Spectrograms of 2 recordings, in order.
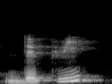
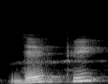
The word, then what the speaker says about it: depuis: Don't pronounce this S, depuis, depuis, I, depuis. Don't pronounce this I, une.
